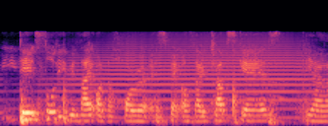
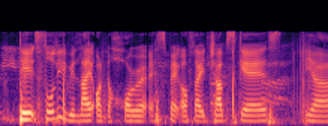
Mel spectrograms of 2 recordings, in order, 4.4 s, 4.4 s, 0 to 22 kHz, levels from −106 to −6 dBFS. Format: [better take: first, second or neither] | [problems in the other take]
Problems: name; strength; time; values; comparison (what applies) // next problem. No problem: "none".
second | background sound (Trumpet); 15 dB below the speech // room echo; dies away in 0.3 s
